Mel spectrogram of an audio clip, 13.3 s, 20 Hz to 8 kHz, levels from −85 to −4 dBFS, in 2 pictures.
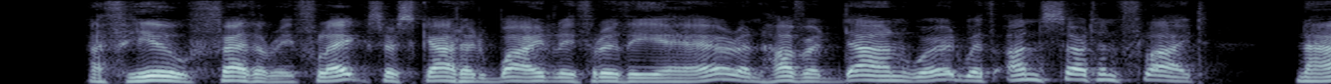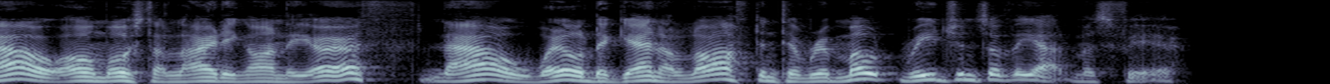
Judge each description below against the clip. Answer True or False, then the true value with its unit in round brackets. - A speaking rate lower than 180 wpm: True (145 wpm)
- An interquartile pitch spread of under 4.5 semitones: False (5.1 semitones)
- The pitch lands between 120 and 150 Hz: True (140 Hz)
